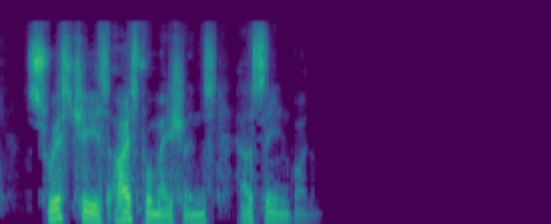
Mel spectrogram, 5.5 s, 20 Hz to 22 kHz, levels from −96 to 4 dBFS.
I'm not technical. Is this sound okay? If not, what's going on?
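No. All the way through, the speech has different kinds of compression damage heard together, and the top sparkle is missing: nothing sounds above about 14 kHz. This points to transcoding between lossy codecs. The recording was likely squeezed by one compression format and then saved again in another. The second format kept the first one's damage and added its own, so two kinds of blur overlap. The fade-out, starting around 2 seconds and complete by 3.24 s, is smooth, with no click.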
